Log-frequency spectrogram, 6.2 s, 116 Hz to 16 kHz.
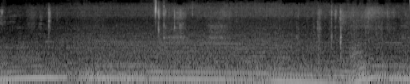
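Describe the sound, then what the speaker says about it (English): Steady low road rumble inside a BMW M4 CSL with engine hum rising and shifting in pitch as it accelerates up to the speed limit, close and continuous without talk. "just to get a little bit of road noise, maybe one nice acceleration up to the speed limit"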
